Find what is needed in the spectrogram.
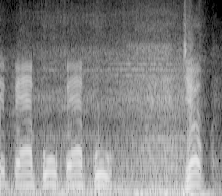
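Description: A man speaking in Bengali over the steady noise of city traffic, with engines running around him; his voice pauses for about a second midway and resumes near the end.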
